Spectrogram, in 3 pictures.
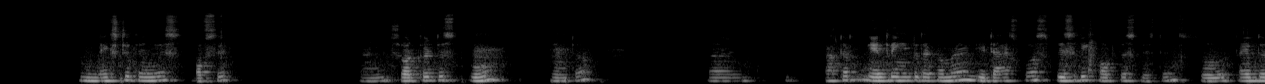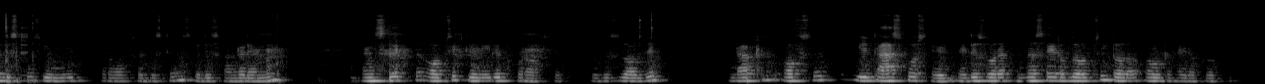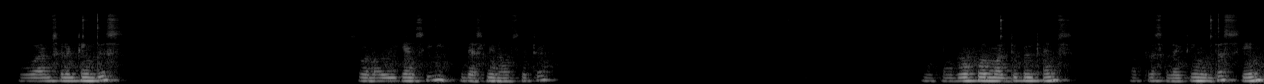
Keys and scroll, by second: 0.9 alt+Escape, 4.5-5.4 typing, 12.4-12.8 typing, 15.2 Return.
